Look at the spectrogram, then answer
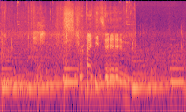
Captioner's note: laughing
